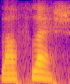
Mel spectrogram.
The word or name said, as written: La Flesche, Susette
